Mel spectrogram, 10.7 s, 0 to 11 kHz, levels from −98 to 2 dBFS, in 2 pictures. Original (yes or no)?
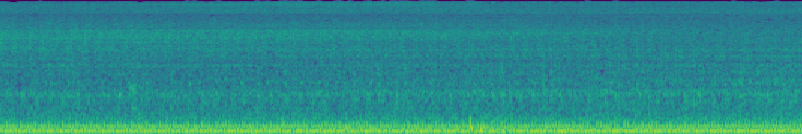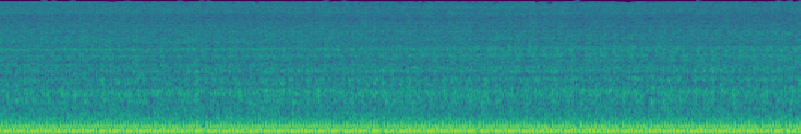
yes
